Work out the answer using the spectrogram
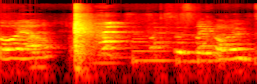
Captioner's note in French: Plus de rires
